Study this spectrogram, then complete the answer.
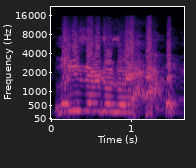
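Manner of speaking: can barely get the words out for laughing; laughing hard. Real, not acted.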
